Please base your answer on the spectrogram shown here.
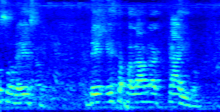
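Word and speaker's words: χαίρω: Y en griego se dice kairo.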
